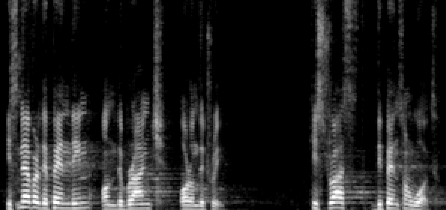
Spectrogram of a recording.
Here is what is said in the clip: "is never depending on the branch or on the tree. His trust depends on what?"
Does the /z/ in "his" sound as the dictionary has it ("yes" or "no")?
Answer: no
